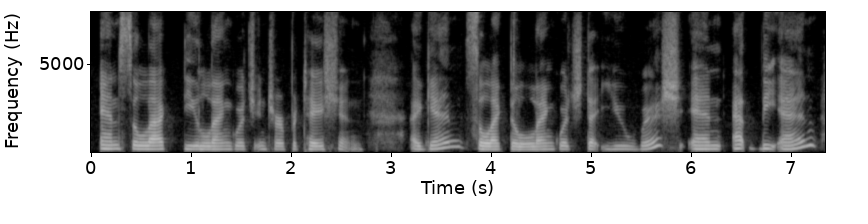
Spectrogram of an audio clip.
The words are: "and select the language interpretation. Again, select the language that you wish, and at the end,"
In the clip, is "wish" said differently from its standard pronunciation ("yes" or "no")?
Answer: no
